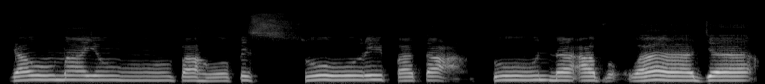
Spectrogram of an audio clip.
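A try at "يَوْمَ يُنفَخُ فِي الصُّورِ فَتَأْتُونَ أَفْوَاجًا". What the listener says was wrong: Fatanya jangan ke ain, fata. bukan pahu. Pahu, kho kan? Kalau pahu itu ha.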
